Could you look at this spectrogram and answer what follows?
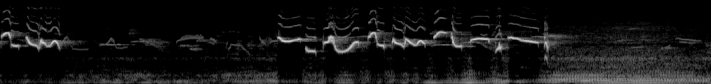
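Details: Oriental magpie-robin song, used as a lure to coax a reluctant bird into full singing: loud, varied whistled phrases with rising and falling slurs, a burst at the start, then a rapid run of notes after a quiet gap, and faint background hiss.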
